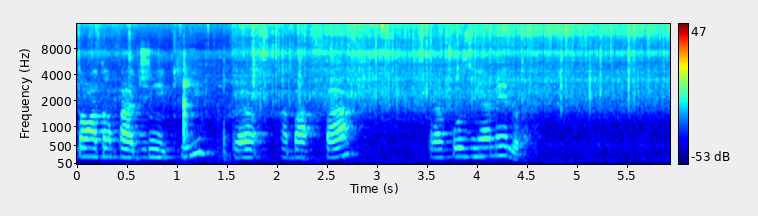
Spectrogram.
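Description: A metal lid clanks against a pan.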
